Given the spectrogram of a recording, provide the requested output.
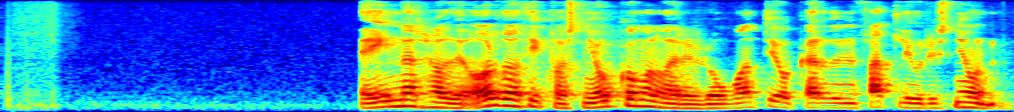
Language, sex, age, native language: Icelandic, male, 20-29, Icelandic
